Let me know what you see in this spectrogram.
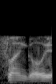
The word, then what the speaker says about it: Lengel: I believe it's Lengel, yeah. I believe that's the way he pronounced it. Sometimes we would say Lengel, but it was Ed Lengel.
